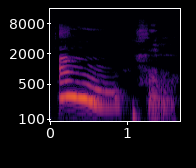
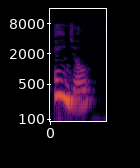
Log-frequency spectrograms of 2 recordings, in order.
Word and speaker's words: ángel: In Spanish, we say ángel, ángel, because you see here, this symbol is telling us to stress ángel. Ángel, angel.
